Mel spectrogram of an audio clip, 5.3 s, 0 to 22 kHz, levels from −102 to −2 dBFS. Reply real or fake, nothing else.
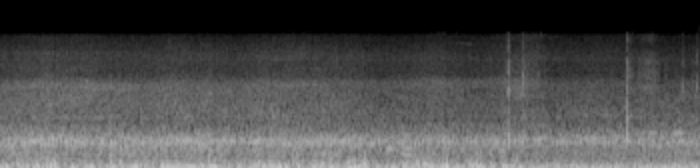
real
